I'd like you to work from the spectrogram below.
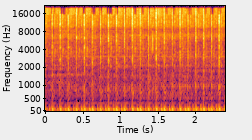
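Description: A 1971 Moto Guzzi Ambassador police motorcycle engine running at a steady idle, with an even, rapid thumping beat and mechanical clatter, close and loud with no talk.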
